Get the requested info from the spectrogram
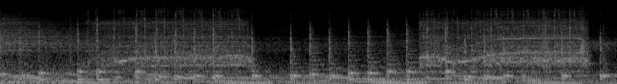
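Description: Sewing machine stitching through fabric, its needle striking in quick even clicks, under background music.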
